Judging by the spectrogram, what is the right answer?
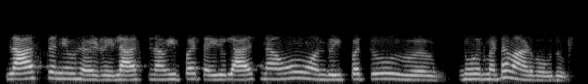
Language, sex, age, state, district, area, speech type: Kannada, female, 18-30, Karnataka, Belgaum, rural, conversation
